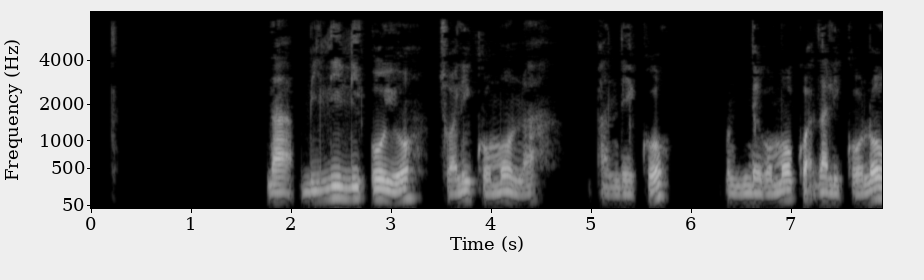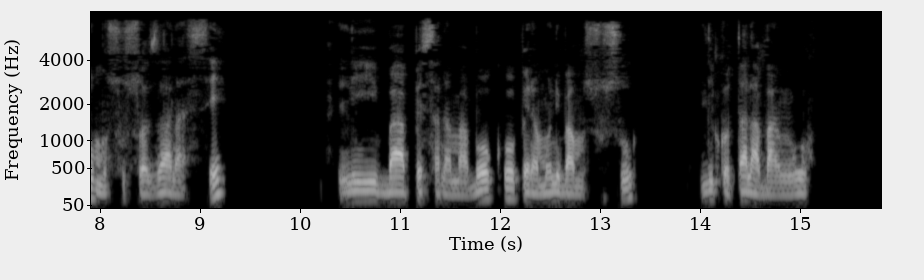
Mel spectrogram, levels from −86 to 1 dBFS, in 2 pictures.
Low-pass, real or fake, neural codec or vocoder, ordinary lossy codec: 7.2 kHz; real; none; MP3, 32 kbps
